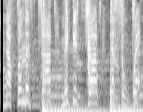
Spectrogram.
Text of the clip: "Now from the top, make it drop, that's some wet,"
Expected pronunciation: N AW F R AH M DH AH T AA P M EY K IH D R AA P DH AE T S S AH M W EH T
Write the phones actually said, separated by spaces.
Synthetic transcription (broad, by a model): N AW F R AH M DH AH T AA P M EY K IH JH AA B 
